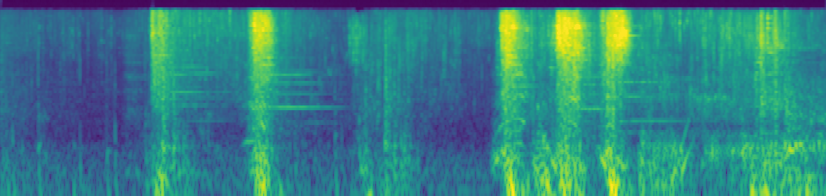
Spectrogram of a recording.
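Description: Sword strikes clang in a fight.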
